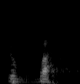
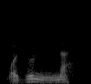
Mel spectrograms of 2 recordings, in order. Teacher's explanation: فيه نوع تقارب من حيث إن الباء بانطباق الشفتين، انطباق الشفتين، وأما النون فطرف اللسان مع الحنك الأعلى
